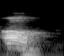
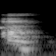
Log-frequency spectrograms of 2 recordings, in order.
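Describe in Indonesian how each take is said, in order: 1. Vokalnya membulat, terdengar mendekati O. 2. Vokalnya melebar, seolah sedang tersenyum. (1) "Jadi kayaknya menjadi seperti uh, vokal O" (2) "ditarik ke samping A, ya senyum"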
